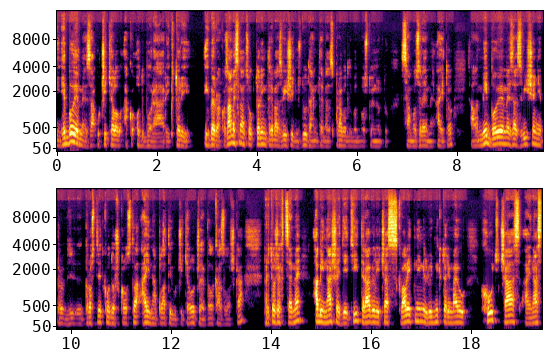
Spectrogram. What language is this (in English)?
Slovak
